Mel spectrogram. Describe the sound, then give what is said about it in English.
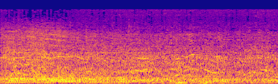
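Dozens of buses and battered Toyota pickup trucks, full of Kurds headed to the polls, rumble into the small Kurdish farming village of Pir Daoud, southwest of Erbil in Iraqi Kurdistan, their engines making a steady, loud, low drone with broad road noise, and an indistinct murmur of voices is mixed in underneath. “Dozens of buses and battered Toyota pickups arrive in the small Kurdish farming village of Pir Daoud, southwest of Erbil, the regional capital of Iraqi Kurdistan.”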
